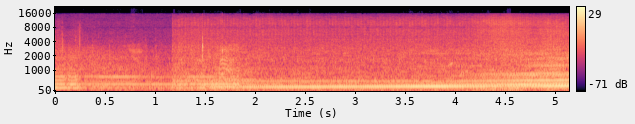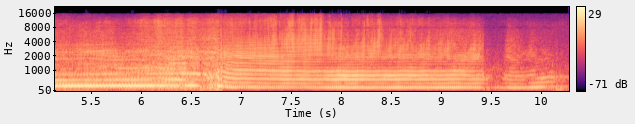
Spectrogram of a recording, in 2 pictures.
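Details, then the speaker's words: 1988 Honda CRX Si with B16A engine on track, car screaming past under load in a flyby with the engine note stumbling and sputtering, an ignition misfire from the distributor rotor coming loose. "Chris was having an ignition rotor come loose on his distributor. That's why you hear the sputtering."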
